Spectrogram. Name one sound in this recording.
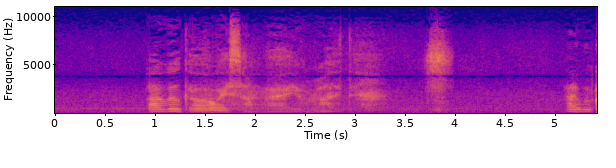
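A young woman speaks softly and sadly close by.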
